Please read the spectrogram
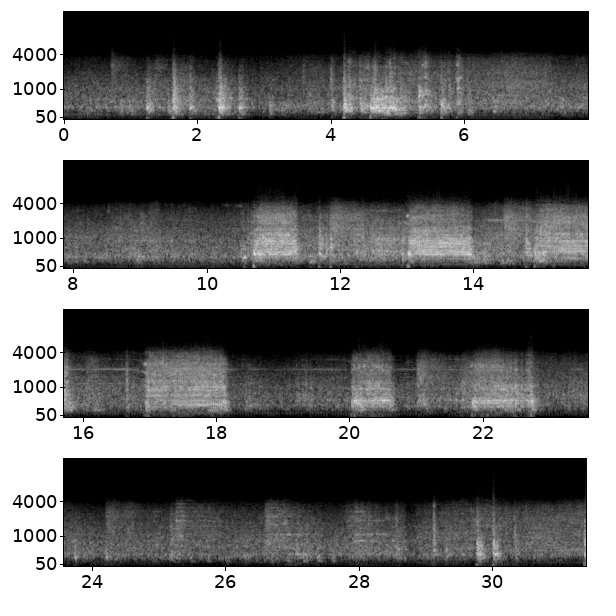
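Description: Car assembly line noise: repeated metal clanks and knocks of body panels and machinery, broken by several loud bursts of machine noise lasting a second or two each, mostly in the middle of the stretch.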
